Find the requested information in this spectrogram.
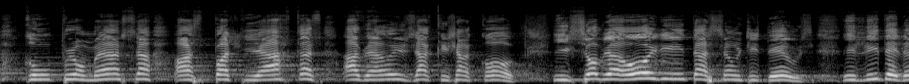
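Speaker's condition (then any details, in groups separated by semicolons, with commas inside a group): Cerebral palsy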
